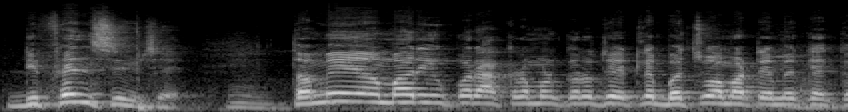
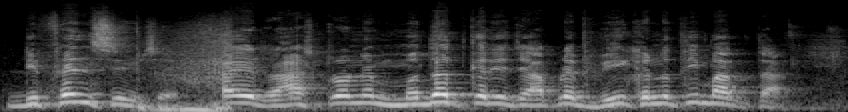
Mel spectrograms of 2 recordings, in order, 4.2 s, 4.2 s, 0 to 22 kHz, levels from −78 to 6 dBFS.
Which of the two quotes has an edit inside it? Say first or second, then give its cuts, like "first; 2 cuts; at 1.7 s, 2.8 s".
second; 1 cut; at 1.0 s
